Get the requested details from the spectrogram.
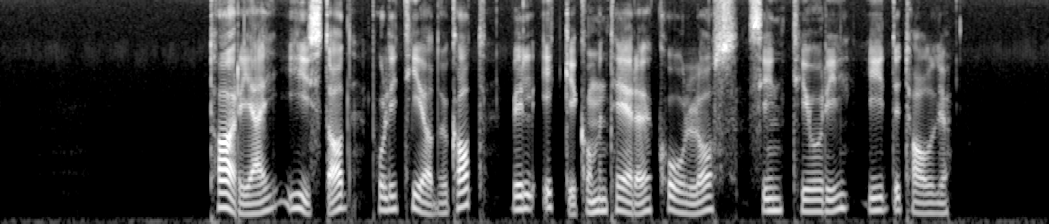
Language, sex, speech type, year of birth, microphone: Norwegian, male, read, 1983, Sennheiser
